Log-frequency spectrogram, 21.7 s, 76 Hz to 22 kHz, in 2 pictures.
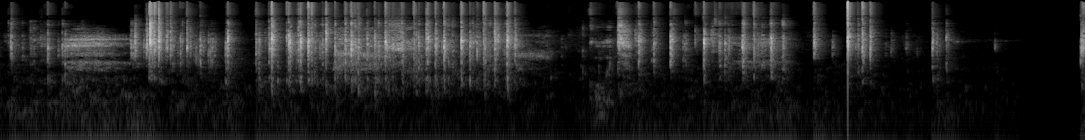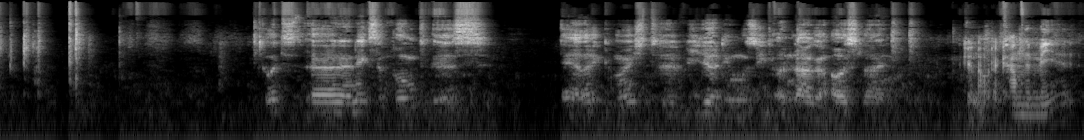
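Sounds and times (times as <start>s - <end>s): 
typing on a computer keyboard: 0.0s - 5.3s, 6.2s - 9.6s, 10.8s - 12.0s
low steady hum: 0.0s - 10.1s, 11.7s - 21.6s.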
